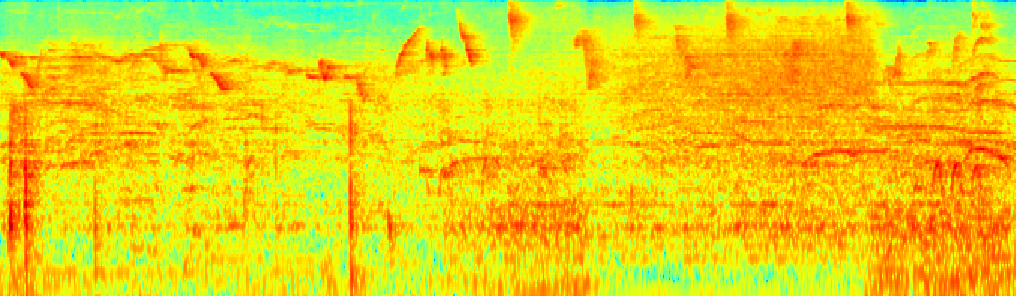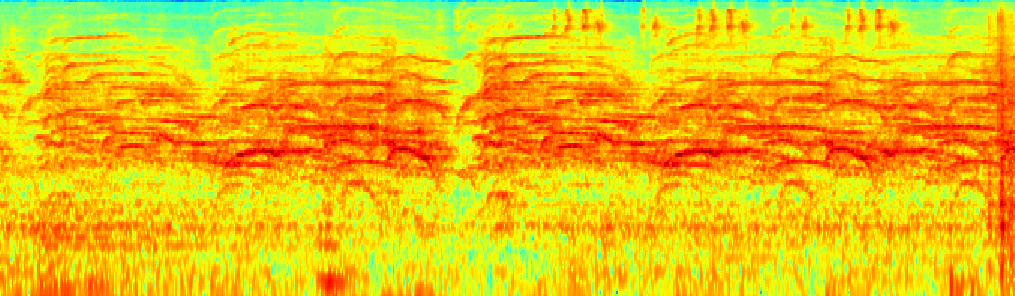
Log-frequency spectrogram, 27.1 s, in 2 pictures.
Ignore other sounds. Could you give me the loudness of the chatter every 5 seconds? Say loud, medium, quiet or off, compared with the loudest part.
medium, quiet, medium, loud, loud, loud.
